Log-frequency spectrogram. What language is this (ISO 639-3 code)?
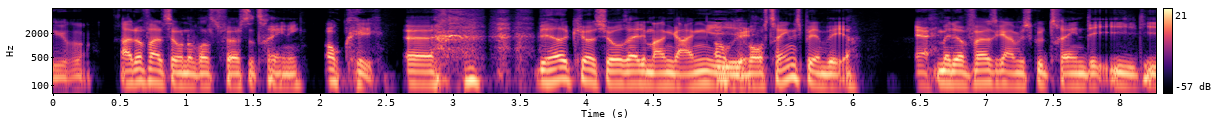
dan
